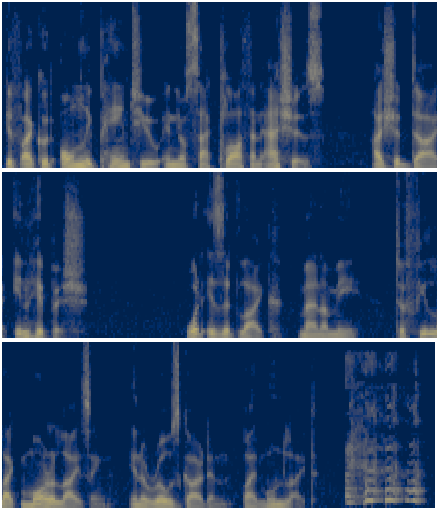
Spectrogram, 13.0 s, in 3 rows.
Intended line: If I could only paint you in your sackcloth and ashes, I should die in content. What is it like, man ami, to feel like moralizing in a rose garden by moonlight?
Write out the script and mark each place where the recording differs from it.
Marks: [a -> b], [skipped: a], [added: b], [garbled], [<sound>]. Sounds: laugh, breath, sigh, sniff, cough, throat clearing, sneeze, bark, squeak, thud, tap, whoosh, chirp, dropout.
If I could only paint you in your sackcloth and ashes, I should die in [content. -> hippish] What is it like, man ami, to feel like moralizing in a rose garden by moonlight? [laugh]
